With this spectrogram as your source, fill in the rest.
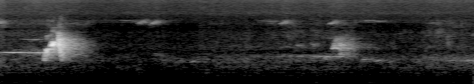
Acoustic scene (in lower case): park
